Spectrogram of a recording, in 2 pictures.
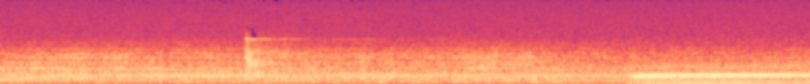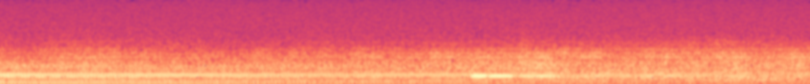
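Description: Grand piano playing slow, sparse notes that are left to ring and fade: a short high note about two seconds in, a chord with low bass notes about five seconds in that rings on and slowly dies away, and a single brief note near ten seconds.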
